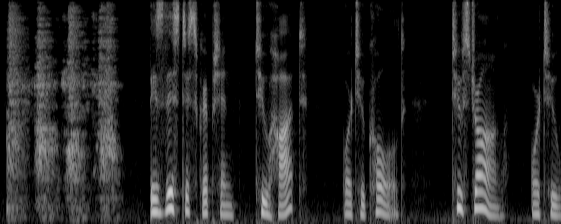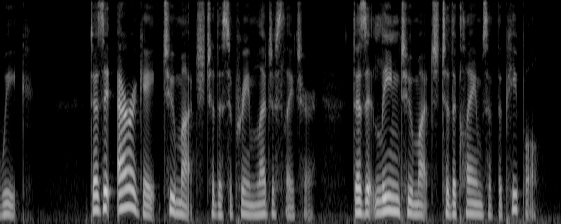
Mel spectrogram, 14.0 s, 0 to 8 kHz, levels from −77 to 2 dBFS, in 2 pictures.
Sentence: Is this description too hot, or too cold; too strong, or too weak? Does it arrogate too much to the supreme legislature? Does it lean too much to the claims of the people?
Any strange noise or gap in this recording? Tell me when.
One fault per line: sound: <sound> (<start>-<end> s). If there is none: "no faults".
sound: cough (0.1-1.6 s)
